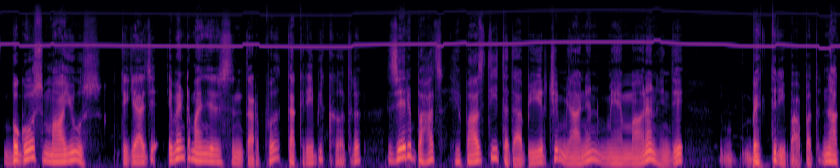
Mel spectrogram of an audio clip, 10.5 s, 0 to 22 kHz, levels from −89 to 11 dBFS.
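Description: A switching power supply whistles throughout this speech clip, leaving a high tone wandering between 7.6 and 9.0 kHz, roughly 20 dB below the speech.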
